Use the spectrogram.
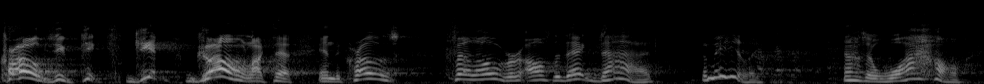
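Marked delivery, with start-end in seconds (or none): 0.0-2.5 harsh, mean, loud voice. Telling how Rick ordered two crows off his deck, imitating Rick's harsh, mean voice. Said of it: "in a harsh, mean voice".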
